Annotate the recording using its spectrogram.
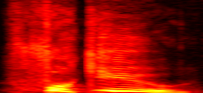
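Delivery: high, loud fake outburst; hammed-up fuck you; mock angry retort. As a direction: snap it back like a stubborn friend. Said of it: "And you're like".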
